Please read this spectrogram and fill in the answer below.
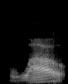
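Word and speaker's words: וָו: Uno de los detalles es que siempre pronuncian la wow como wow, no dicen vav, como dicen ahora los judíos.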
